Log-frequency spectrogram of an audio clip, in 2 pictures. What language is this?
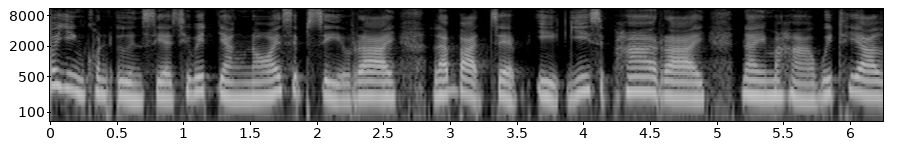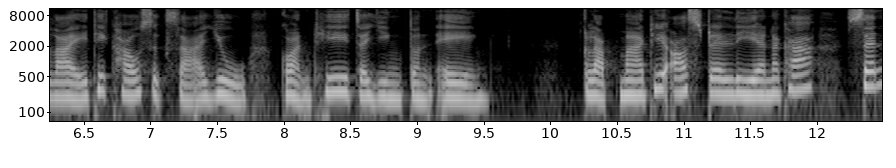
Thai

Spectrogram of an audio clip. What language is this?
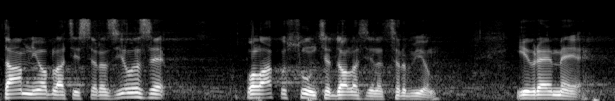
Serbian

